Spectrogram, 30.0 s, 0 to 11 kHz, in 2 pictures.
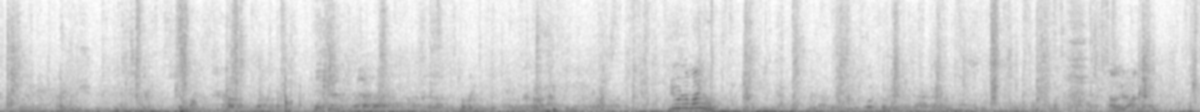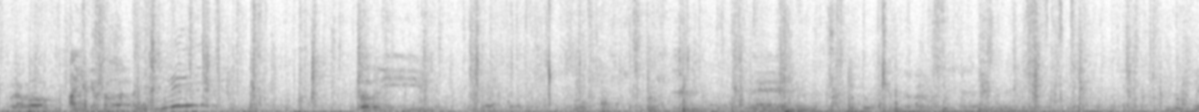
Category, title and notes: Sound effects > Human sounds and actions
20250326 CaminataSonoraSantAndreu Humans Steps Complex
Urban Ambience Recording in collab with La Sagrera Institute, Barcelona, January 2025. Using a Zoom H-1 Recorder.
